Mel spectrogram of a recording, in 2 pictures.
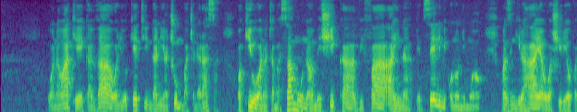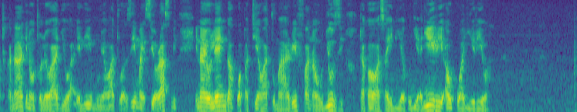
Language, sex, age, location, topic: Swahili, male, 25-35, Dar es Salaam, education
